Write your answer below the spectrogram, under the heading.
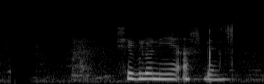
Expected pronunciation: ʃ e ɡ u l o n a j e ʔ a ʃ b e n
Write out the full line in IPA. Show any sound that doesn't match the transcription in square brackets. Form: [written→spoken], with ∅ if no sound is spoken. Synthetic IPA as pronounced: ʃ e ɡ u l o n [a→i] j e ʔ a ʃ b e n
